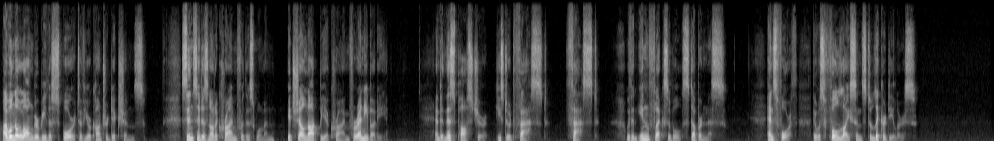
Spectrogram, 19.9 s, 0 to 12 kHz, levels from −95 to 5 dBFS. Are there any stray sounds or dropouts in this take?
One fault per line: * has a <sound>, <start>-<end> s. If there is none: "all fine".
all fine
